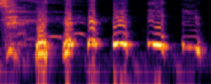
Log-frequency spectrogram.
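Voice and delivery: real burst of high giggling; high-pitched laugh. Real, not acted. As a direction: break into a long, very high laugh. Host bursts out laughing mid-sentence.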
